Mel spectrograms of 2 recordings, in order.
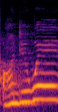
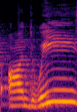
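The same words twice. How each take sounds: First: Andouille said as "on-doo-way"; three syllables in Andouille, ending in "way"; menu pronunciation of andouille. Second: Andouille said as "on-dwee"; two syllables in andouille, ending in "wee"; familiar sausage pronunciation. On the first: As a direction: sound out Andouille as "on-doo-WAY", questioning. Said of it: "something on the menu called". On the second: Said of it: "that kind of looks like". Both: Retold or imitated.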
